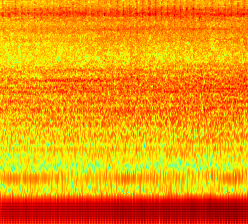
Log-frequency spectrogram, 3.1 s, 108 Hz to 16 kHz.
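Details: Mk1 Golf cabriolet engine first running after a long lay-up, choke pulled, electric fuel pump fitted: steady idle hum with a faint, even light ticking at engine speed; sounds like slightly noisy tappets, suspected, not confirmed.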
